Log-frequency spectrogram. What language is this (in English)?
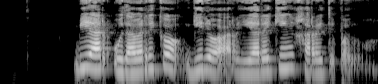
Basque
